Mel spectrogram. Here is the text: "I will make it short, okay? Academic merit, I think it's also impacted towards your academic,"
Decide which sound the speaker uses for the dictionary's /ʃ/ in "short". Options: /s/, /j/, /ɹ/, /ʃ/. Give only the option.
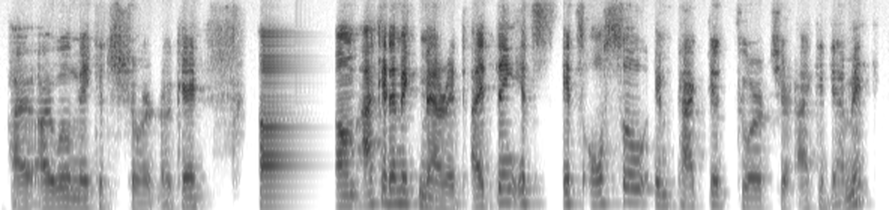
/ʃ/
